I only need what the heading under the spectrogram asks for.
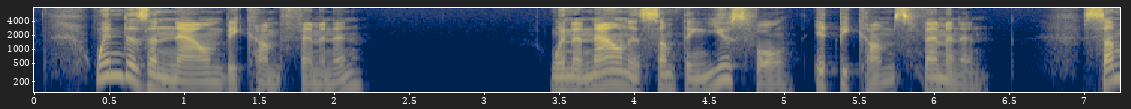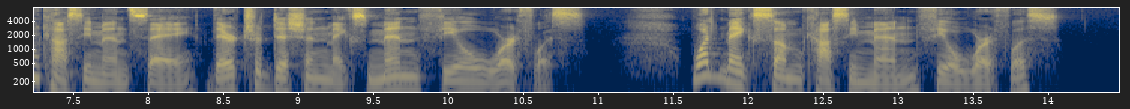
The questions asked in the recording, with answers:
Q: What makes some Khasi men feel worthless?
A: Some Khasi men say that their tradition makes men feel worthless.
